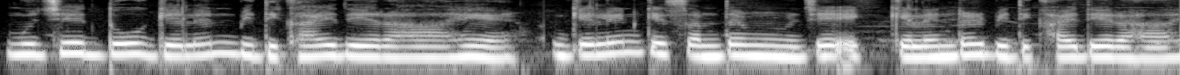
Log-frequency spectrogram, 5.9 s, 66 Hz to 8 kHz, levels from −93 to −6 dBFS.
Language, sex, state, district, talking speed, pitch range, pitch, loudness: Hindi, female, Arunachal Pradesh, Papum Pare, 205 wpm, 205-240 Hz, 220 Hz, -11 LUFS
